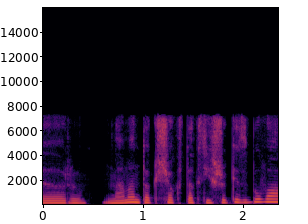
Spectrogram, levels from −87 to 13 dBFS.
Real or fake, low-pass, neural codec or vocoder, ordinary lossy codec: fake; 7.2 kHz; codec, 16 kHz, 4.8 kbps, FACodec; AAC, 48 kbps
